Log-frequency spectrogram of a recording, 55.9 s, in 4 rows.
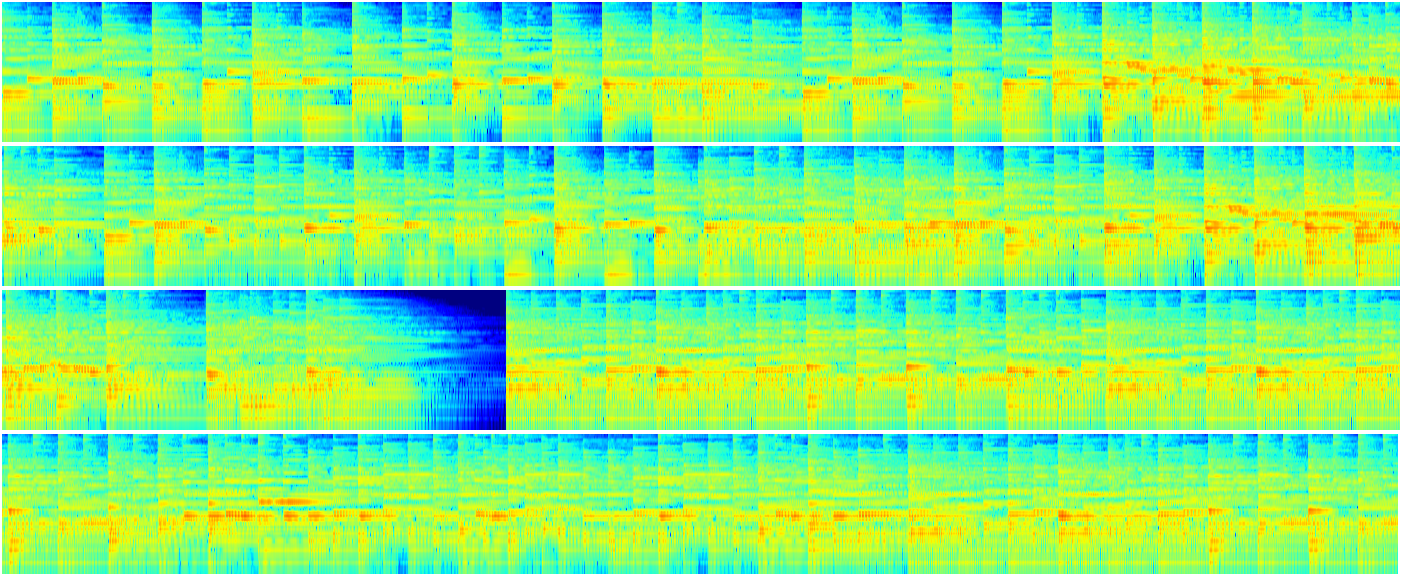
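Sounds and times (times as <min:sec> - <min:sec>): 
classical nocturne: 0:00.0 - 0:32.4, 0:33.0 - 0:55.8.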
